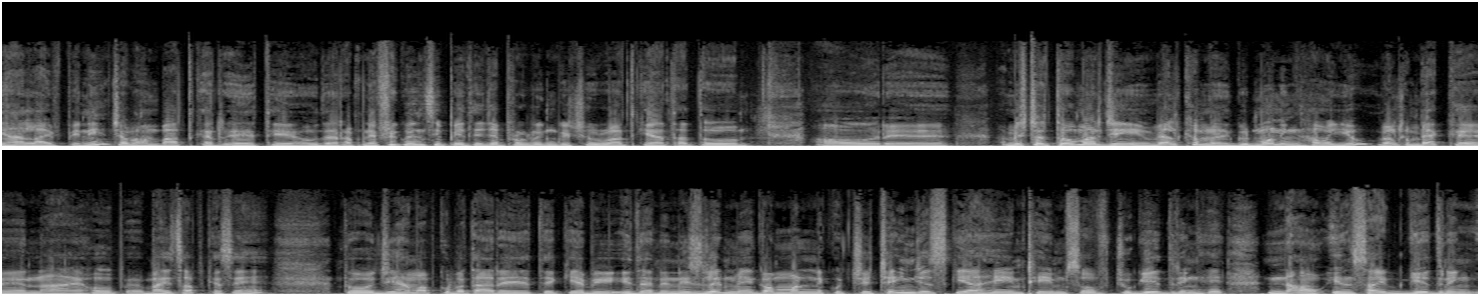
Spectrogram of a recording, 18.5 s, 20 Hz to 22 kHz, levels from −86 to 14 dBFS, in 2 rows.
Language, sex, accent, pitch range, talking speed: Hindi, male, native, 155-195 Hz, 215 wpm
